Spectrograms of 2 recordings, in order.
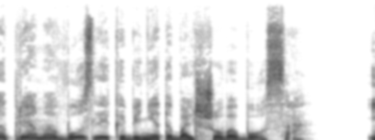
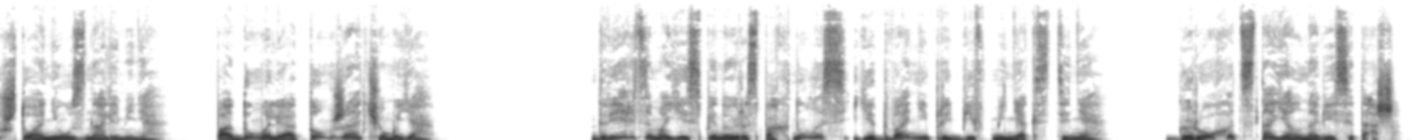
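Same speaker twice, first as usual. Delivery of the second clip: ordinary delivery, nothing marked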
